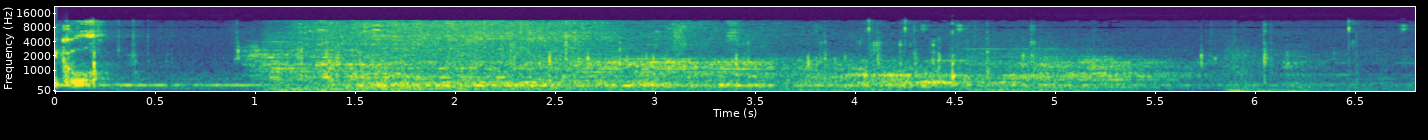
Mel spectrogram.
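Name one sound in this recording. A shimmering magical chime swells and slowly fades.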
